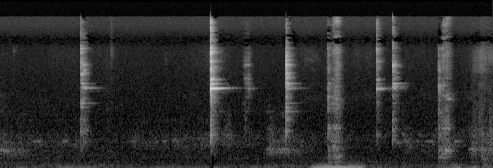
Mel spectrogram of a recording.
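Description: A metal spoon clinking and scraping against a stainless steel saucepan as sauce is spooned out: several sharp clinks spread through, the loudest about four seconds in, with a longer scrape around six to seven seconds.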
